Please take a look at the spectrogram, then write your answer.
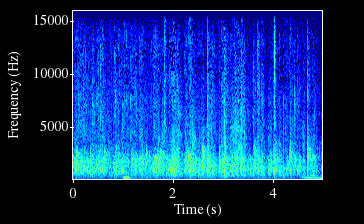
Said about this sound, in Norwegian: Og gi dere varm applaus.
